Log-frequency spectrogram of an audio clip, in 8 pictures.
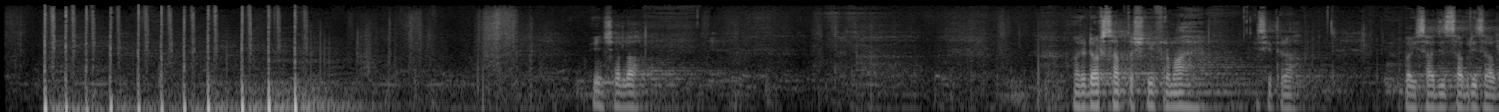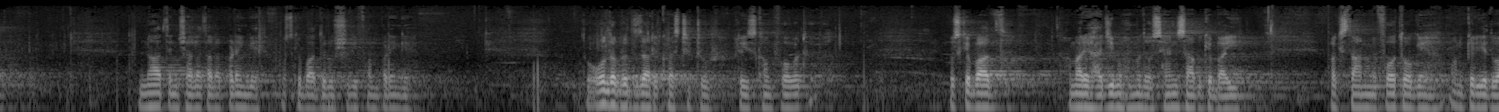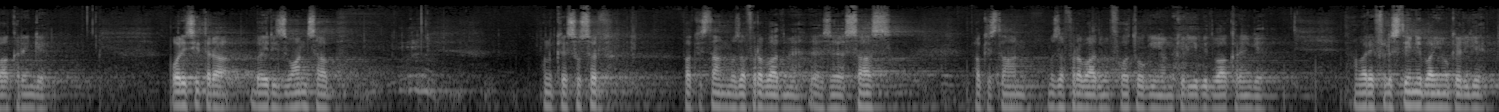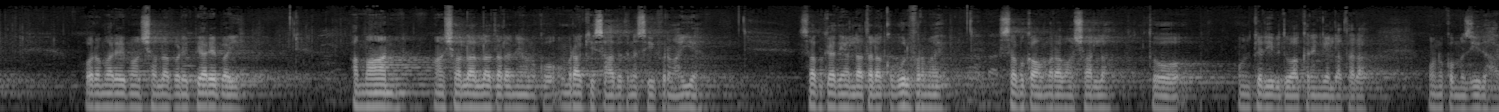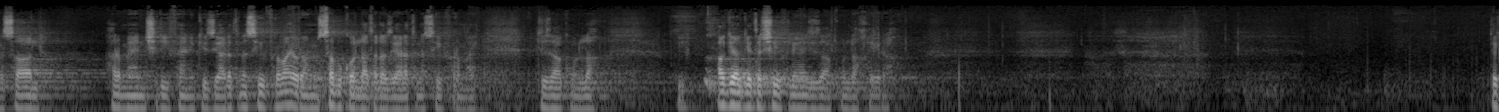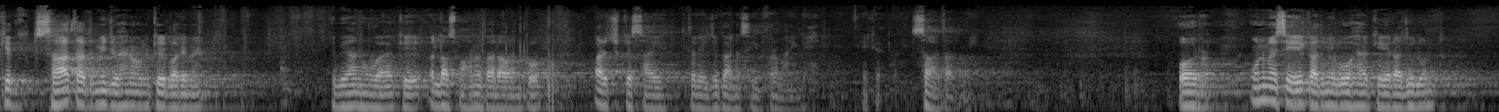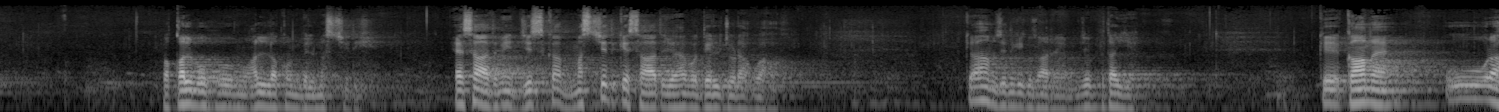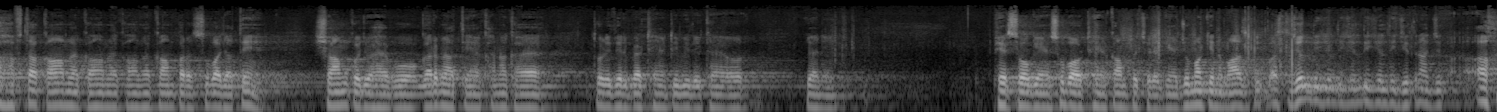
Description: Nashid & Drood majlis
